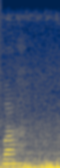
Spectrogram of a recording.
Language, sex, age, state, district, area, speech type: Assamese, female, 30-45, Assam, Nalbari, rural, read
